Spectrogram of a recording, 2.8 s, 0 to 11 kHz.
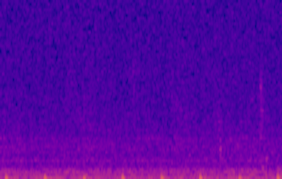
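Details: German Greatz tube radio after replacing molded capacitors: slow, steady low putt-putt thump about 2.5 beats per second over faint hum; motorboating oscillation traced to the audio circuits.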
